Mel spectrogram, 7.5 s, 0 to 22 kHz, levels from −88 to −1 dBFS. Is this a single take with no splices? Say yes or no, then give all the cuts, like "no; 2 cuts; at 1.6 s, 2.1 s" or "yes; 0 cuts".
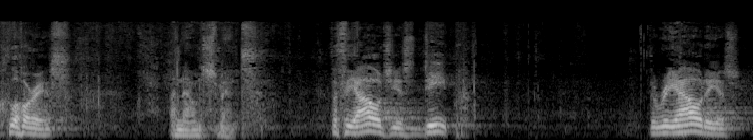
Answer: yes; 0 cuts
